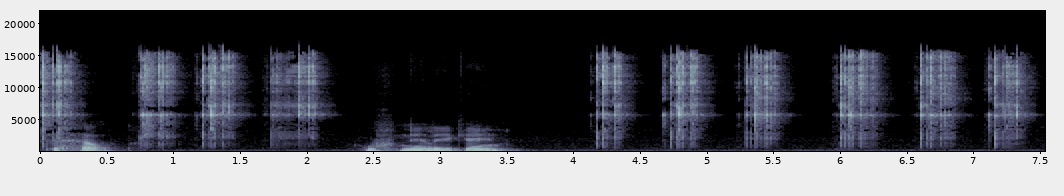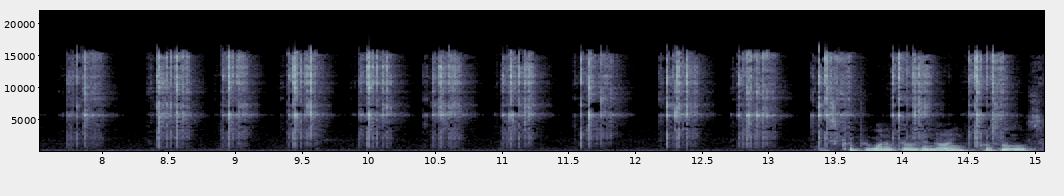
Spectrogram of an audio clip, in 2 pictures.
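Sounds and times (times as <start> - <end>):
metal ball rattling in metal cone: 0.0 - 2.3, 4.1 - 15.0.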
